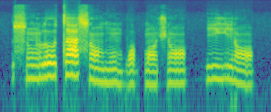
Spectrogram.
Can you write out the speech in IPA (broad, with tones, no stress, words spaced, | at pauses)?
sũ˧lo˦ta˦ sɔ̃˧ɡũ˨ bɔ˨k͡pɔ̃˨ʃɔ̃˧ | i˦ji˦˨ɾɔ̃˨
